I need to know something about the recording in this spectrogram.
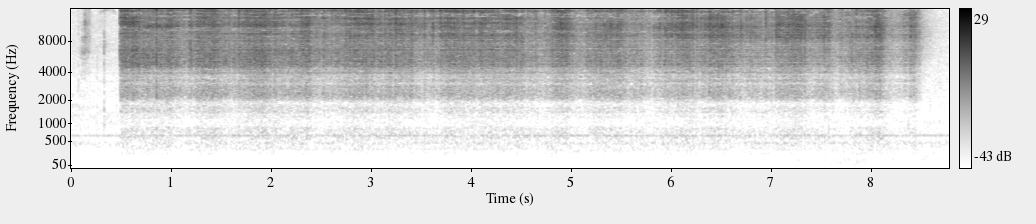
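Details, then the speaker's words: Bestarc gasless flux-core MIG welder lowered to 70 amps. Steady, even crackle and sizzle with no popping or sputtering: a smooth, stable arc that works beautifully, though 70 amps later proved slightly cold for this steel. "And that just works beautifully. Down that lower amperage, that is beautiful."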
